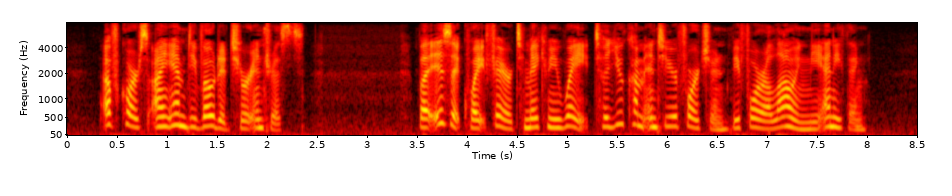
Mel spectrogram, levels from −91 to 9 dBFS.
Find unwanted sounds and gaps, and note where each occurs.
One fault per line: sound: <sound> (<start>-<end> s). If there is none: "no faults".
no faults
